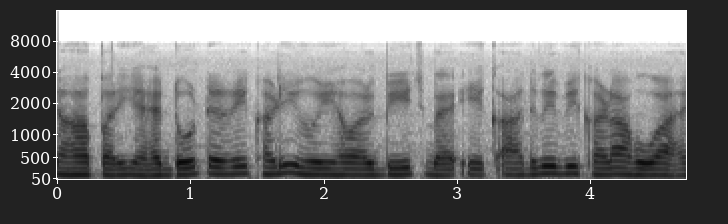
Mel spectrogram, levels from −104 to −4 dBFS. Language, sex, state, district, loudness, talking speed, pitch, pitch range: Hindi, male, Chandigarh, Chandigarh, -17 LUFS, 215 wpm, 135 Hz, 130-145 Hz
